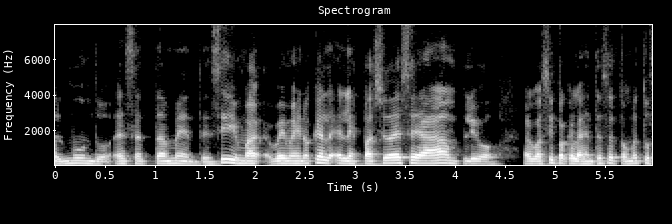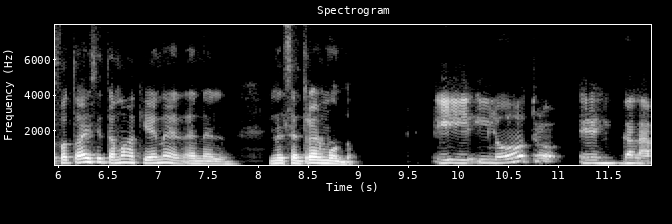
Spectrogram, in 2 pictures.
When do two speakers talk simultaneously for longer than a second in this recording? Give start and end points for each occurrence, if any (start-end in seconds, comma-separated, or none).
none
